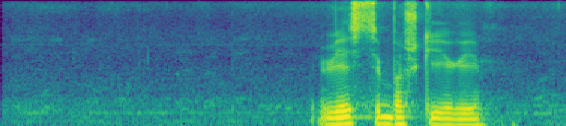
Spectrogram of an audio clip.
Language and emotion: Russian, neutral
